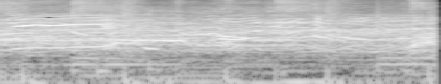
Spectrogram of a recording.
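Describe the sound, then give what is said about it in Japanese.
A crowd cheers loudly for a water-course race where competitors speed along using magic, with shrill whoops and shouting voices packed into a dense, continuous roar that stays strong throughout. “すごい歓声。”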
